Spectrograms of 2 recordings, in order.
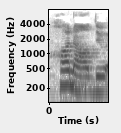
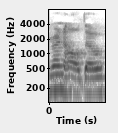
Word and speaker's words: Ronaldo: And though they do their best with the Portuguese pronunciation like Ronaldo and not saying it Ronaldo with the R sound, most of the actors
